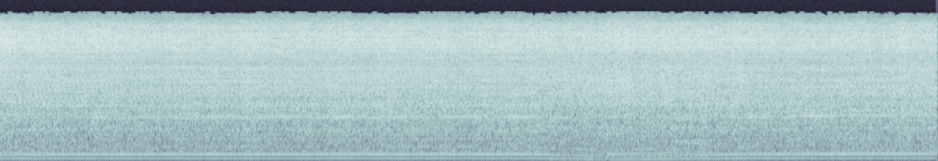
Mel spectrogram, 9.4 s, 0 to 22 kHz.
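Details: Freshly rebuilt Willys F134 engine (CJ3B) running for break-in on electronic ignition with a cooling fan running; steady even low drone with a brief mid dip in speed and fan hiss behind, running smoothly and healthy.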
